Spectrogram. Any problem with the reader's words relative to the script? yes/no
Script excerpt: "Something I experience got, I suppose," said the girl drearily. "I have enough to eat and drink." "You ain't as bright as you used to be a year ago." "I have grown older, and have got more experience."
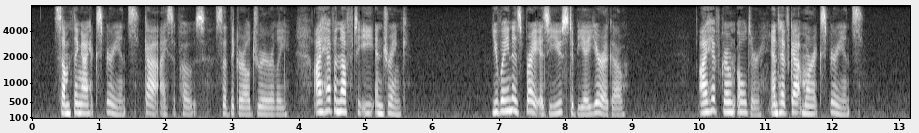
no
